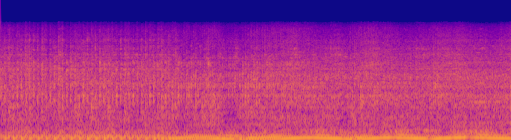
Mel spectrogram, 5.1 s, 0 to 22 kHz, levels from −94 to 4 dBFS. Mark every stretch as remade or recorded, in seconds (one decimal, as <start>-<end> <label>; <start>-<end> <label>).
0.0-4.4 recorded; 4.4-5.1 remade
